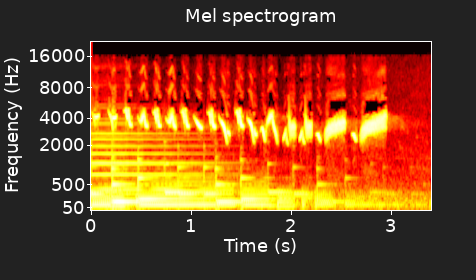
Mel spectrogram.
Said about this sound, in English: A typical house finch song has a raspy edge and tumbles forward in a jumbled series of notes. Especially during breeding season, the song has a sharp, buzzy note, like at the end of this one.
